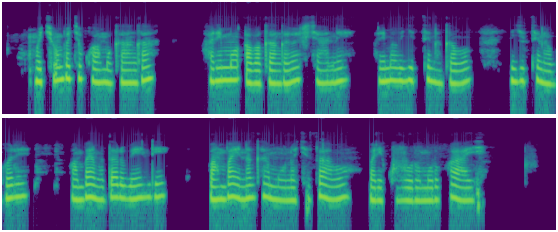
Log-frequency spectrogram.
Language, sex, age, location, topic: Kinyarwanda, female, 25-35, Nyagatare, health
